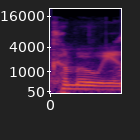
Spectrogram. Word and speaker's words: Camus: trailer, but I was just like, I've been pronouncing it that way the whole time. Because it's, you know, Albert Camus, the French philosopher, and also the fact that he's Japanese, like in Japanese, it's spelled Camus.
